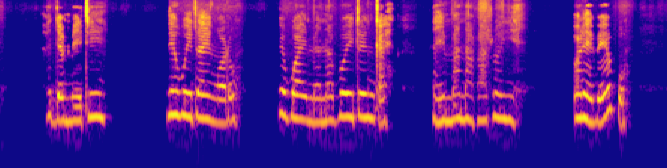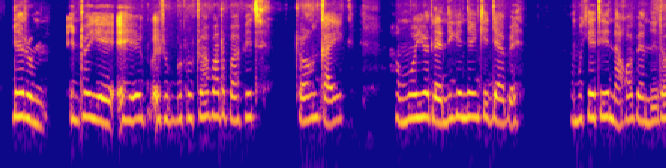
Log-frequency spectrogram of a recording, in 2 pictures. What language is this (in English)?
Masai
